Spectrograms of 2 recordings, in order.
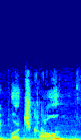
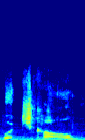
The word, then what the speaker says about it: Bucsko: my name is butch kool pronounced like Butch Cassidy butch Cole I live in Sarnia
